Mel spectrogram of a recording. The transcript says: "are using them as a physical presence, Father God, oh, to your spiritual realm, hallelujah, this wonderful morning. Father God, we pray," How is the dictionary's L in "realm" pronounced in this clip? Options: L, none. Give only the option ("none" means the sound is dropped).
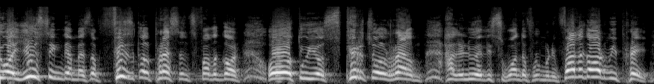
L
